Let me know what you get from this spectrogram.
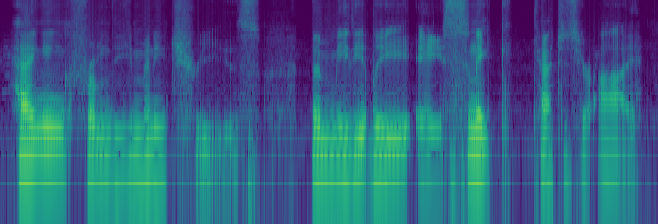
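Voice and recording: A natural voice, reading aloud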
